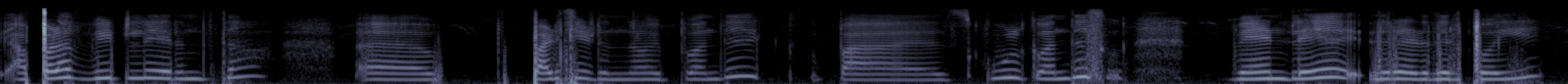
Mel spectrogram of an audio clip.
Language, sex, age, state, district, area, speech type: Tamil, female, 18-30, Tamil Nadu, Namakkal, rural, spontaneous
